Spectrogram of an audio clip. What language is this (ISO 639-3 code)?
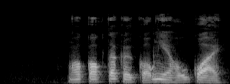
yue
